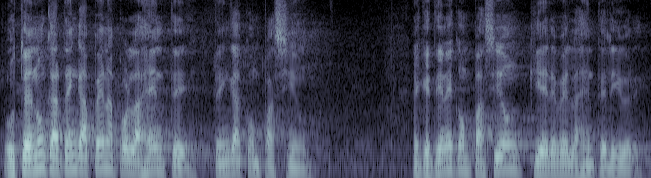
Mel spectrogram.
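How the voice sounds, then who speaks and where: A man teaching a sermon, lively and quizzing his congregation. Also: medium pitch, unhurried. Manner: lively, quizzes the congregation, acts out quoted voices. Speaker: preacher teaching a healing class. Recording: long church-hall reverb.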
